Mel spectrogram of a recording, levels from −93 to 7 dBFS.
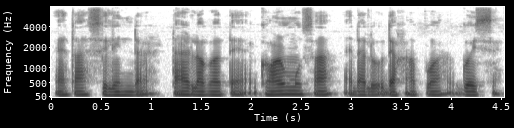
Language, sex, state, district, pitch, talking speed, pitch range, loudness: Assamese, male, Assam, Sonitpur, 110 Hz, 130 wpm, 105-120 Hz, -20 LUFS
